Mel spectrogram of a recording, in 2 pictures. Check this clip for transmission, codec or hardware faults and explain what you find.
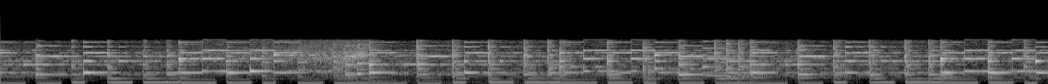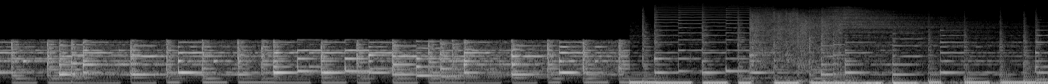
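One fault is present: the input likely switched to a poorer device, with the recording running through a narrower-band microphone or headset profile until 16.78 s. Nothing above 3 kHz passes, so the sound is dull and boxy, with a faint added noise floor, then opens up with no gap or level jump.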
